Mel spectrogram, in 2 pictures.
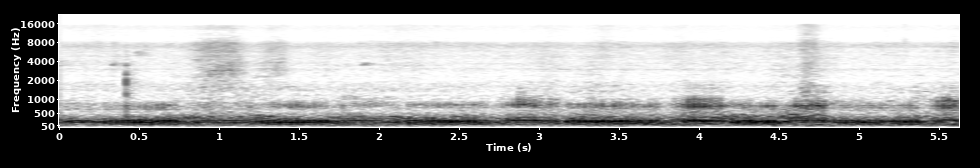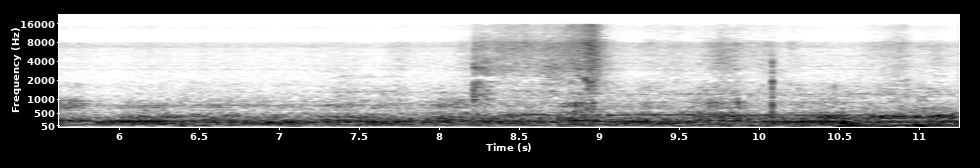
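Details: Abyssinian cat purring, a soft, steady low rumble running through the whole stretch, with faint clicks and rustling noises scattered above it.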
